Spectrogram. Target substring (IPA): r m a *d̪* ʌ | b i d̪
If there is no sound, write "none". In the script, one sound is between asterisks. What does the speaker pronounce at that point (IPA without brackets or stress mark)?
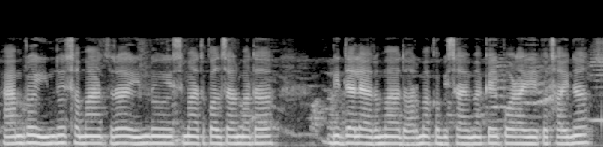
t̪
